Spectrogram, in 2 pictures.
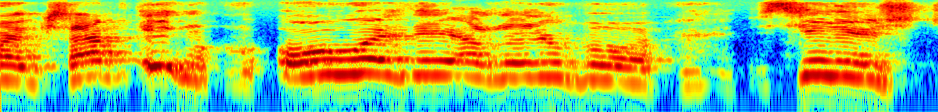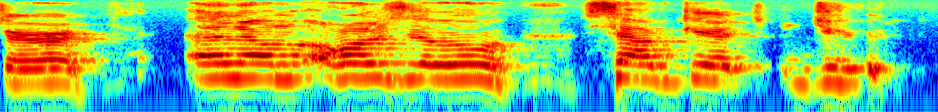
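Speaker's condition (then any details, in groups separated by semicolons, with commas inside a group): Cerebral palsy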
